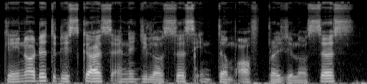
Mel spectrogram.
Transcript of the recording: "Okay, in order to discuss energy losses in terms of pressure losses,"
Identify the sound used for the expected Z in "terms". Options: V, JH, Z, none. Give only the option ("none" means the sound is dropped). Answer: none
